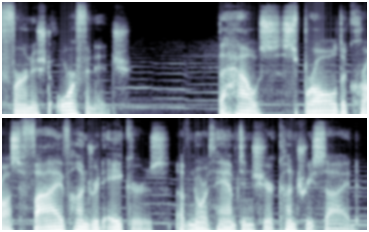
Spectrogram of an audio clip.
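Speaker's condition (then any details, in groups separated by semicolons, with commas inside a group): No condition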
